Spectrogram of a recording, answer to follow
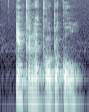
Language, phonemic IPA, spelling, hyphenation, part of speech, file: Dutch, /ˈɪn.tər.nɛt.proː.toːˌkɔl/, internetprotocol, in‧ter‧net‧pro‧to‧col, noun, Nl-internetprotocol.ogg
- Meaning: Internet Protocol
